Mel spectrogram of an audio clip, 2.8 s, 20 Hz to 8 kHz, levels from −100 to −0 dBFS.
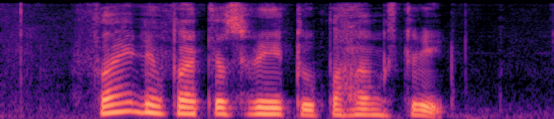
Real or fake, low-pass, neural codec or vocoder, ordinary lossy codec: fake; 7.2 kHz; codec, 44.1 kHz, 3.4 kbps, Pupu-Codec; none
